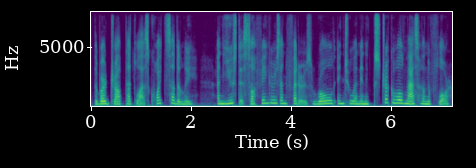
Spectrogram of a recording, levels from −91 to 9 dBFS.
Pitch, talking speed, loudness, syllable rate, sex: 230 Hz, 175 wpm, -18 LUFS, 5.2 syllables/s, female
